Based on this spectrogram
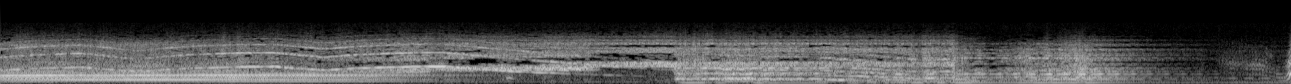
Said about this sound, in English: there are some trucks ahead, Peter. Sound your siren.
